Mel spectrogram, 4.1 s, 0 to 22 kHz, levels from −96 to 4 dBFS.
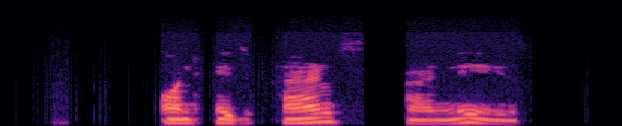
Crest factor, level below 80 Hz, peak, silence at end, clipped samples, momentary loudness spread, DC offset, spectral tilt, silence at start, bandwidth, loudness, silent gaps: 20 dB; -66 dBFS; -6 dBFS; 0.7 s; under 0.1%; 15 LU; under 0.1%; -10 dB/octave; 1.05 s; 7.2 kHz; -24 LUFS; 2.42-2.69 s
